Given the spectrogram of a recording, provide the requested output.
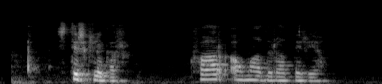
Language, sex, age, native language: Icelandic, female, 50-59, Icelandic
